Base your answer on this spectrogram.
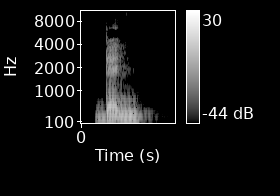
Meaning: a male or female given name: 1. diminutive of Daniel a male given name, equivalent to English Danny 2. diminutive of Danielle a female given name, equivalent to English Dani
- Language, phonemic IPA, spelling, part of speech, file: French, /da.ni/, Dany, proper noun, LL-Q150 (fra)-Dany.wav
